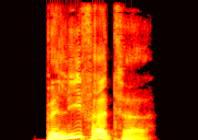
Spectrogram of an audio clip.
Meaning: inflection of beliefern: 1. first/third-person singular preterite 2. first/third-person singular subjunctive II
- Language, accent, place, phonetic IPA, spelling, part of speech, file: German, Germany, Berlin, [bəˈliːfɐtə], belieferte, adjective / verb, De-belieferte.ogg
